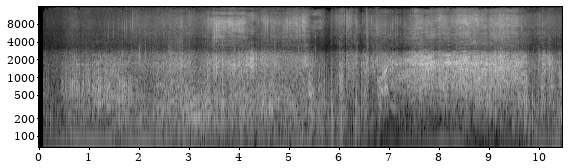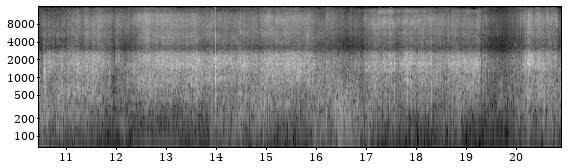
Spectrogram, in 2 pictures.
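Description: Skis scrape and hiss over bumpy snow.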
